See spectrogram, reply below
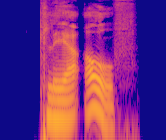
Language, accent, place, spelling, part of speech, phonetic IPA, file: German, Germany, Berlin, klär auf, verb, [ˌklɛːɐ̯ ˈaʊ̯f], De-klär auf.ogg
- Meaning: 1. singular imperative of aufklären 2. first-person singular present of aufklären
